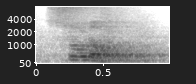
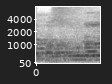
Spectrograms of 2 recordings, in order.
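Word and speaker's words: pseudo: सूडो, P silent होगा, पसूडो नहीं, ये सूडो है, सूडो ऑर्डर रिएक्शंस।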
